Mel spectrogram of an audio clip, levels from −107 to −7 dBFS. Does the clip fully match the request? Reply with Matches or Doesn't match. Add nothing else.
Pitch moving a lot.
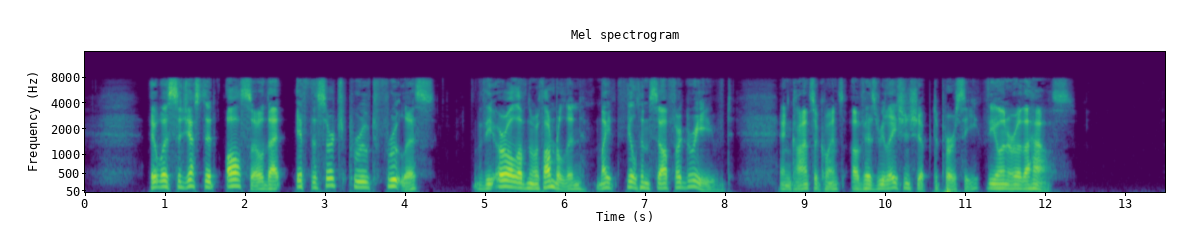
Matches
